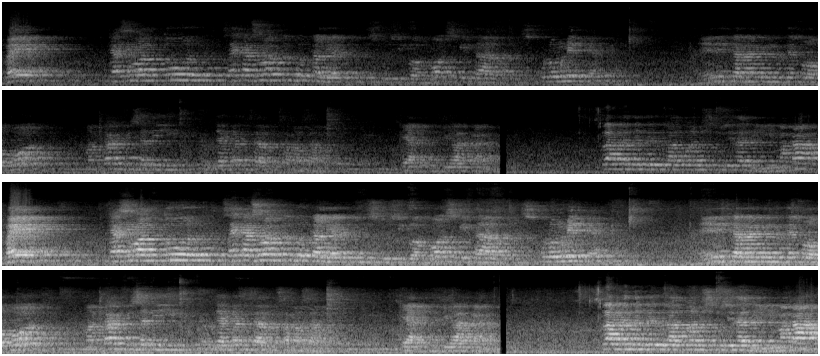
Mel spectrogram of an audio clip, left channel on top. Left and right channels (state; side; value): quieter; left; 14.2 dB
